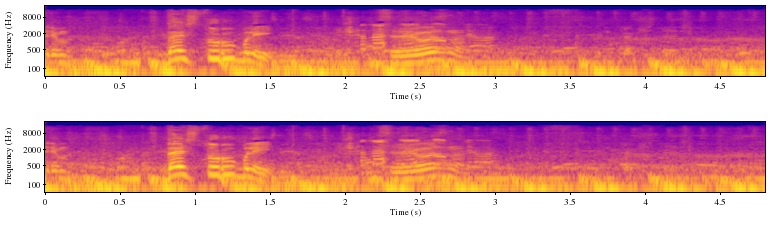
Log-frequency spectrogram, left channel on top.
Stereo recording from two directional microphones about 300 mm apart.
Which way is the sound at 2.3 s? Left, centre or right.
Centre.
